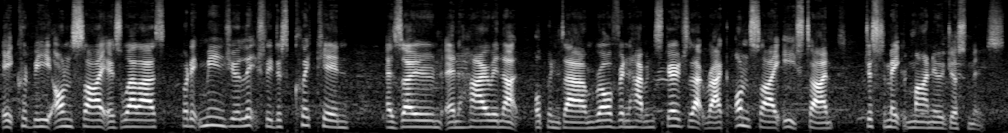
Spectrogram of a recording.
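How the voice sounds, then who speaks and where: A woman's voice: lowish voice, steady tone, a little fast. Informal, practical woman explaining products. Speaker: product specialist being interviewed. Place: trade show floor. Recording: faint background noise. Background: faint ambient noise.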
